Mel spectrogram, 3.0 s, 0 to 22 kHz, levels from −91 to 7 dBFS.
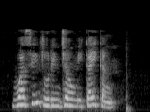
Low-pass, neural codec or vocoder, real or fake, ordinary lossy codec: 7.2 kHz; none; real; AAC, 32 kbps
